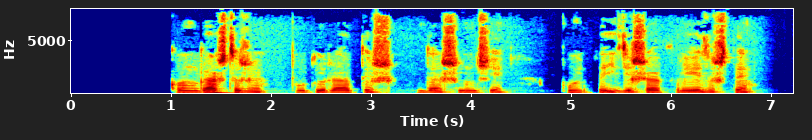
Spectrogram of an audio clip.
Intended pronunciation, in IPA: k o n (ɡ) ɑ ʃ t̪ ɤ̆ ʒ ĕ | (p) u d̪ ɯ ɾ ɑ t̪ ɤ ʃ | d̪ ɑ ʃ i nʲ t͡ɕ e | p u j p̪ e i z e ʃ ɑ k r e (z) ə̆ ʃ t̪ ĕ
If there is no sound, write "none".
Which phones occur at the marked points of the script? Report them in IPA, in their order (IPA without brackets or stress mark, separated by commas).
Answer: ɡ, p, z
